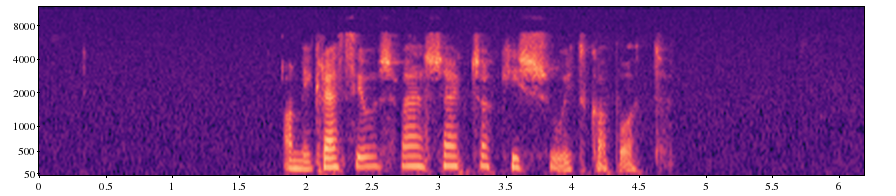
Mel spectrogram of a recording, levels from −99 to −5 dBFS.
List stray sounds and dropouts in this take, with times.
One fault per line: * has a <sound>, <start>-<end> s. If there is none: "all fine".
all fine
